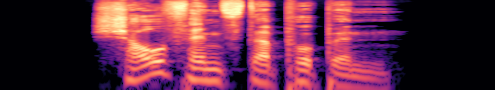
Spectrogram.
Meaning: plural of Schaufensterpuppe
- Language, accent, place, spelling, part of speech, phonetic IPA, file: German, Germany, Berlin, Schaufensterpuppen, noun, [ˈʃaʊ̯fɛnstɐˌpʊpn̩], De-Schaufensterpuppen.ogg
